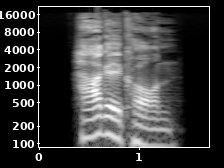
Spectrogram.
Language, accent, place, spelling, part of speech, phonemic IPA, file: German, Germany, Berlin, Hagelkorn, noun, /ˈhaːɡl̩ˌkɔʁn/, De-Hagelkorn.ogg
- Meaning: 1. hailstone 2. chalazion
